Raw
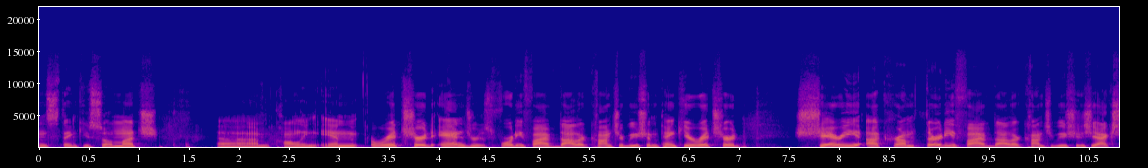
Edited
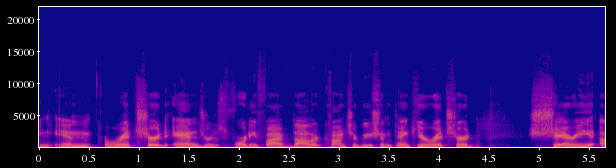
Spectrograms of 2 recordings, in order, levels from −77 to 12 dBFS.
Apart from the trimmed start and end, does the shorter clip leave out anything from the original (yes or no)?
no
